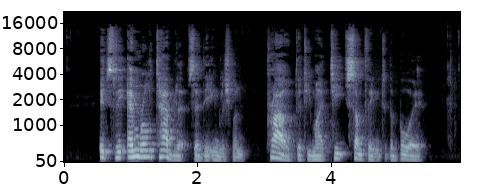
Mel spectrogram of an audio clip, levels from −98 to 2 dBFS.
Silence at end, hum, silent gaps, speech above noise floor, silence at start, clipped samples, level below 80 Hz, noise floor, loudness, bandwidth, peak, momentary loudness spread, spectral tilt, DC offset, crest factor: 0.55 s; none; none; 43 dB; 0.55 s; under 0.1%; -66 dBFS; -73 dBFS; -30 LUFS; 15.5 kHz; -8 dBFS; 14 LU; -4 dB/octave; under 0.1%; 24 dB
